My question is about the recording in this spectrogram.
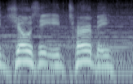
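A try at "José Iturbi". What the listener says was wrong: It's not Josie, it's Jose. In Spanish, J is pronounced like H.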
